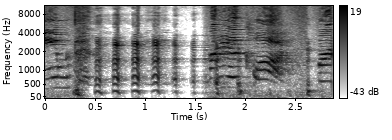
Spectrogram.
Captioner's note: laughs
